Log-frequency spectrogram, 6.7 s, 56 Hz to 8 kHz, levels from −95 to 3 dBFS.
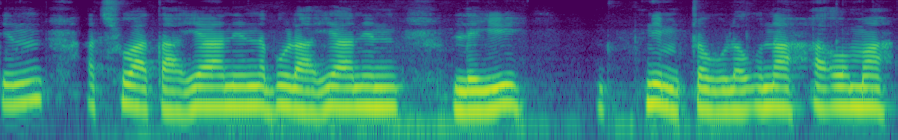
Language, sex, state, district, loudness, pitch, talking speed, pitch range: Mizo, female, Mizoram, Aizawl, -14 LUFS, 180 Hz, 135 wpm, 165-185 Hz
